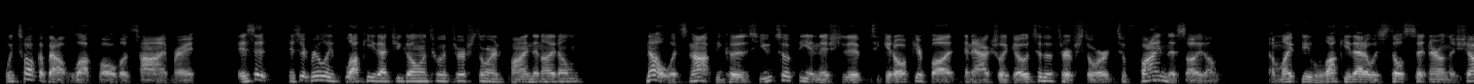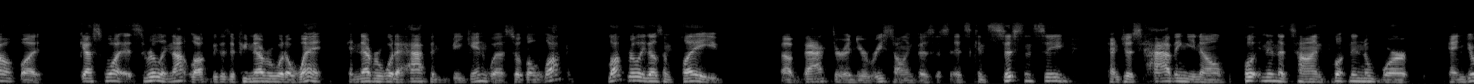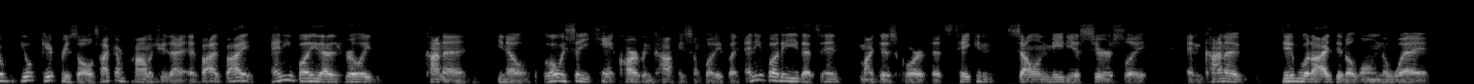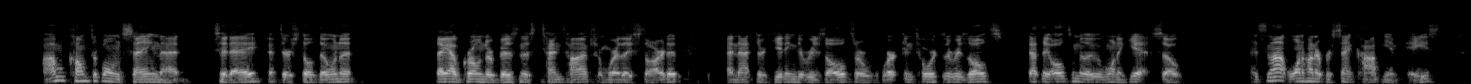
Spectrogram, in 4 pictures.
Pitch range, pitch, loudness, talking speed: 120-190 Hz, 140 Hz, -30 LUFS, 215 wpm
